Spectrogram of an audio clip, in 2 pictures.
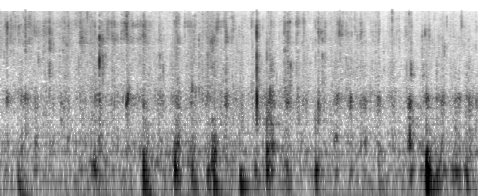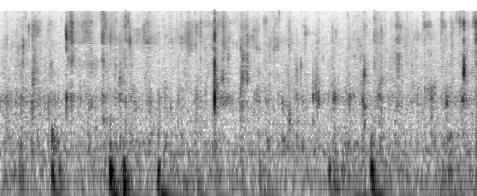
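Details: Three pet guinea pigs eating their veggies, a salad, indoors; dense crunchy chewing and biting clicks come in quick irregular bursts throughout, with no talking or music.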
